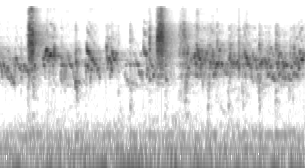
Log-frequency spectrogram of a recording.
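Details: Budgies give a tangle of buzzy warbling notes broken by a few sharper, louder squawks, the chatter running without a break.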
